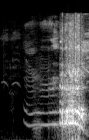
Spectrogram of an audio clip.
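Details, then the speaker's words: Imitated sneeze: a man mimics his father's sneeze, which he says he has inherited and which repeats many times in a row. "i got my dad's sneeze i do too oh [ __ ] i get to the point where my dad is my dad sneezes sounds like this it goes"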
